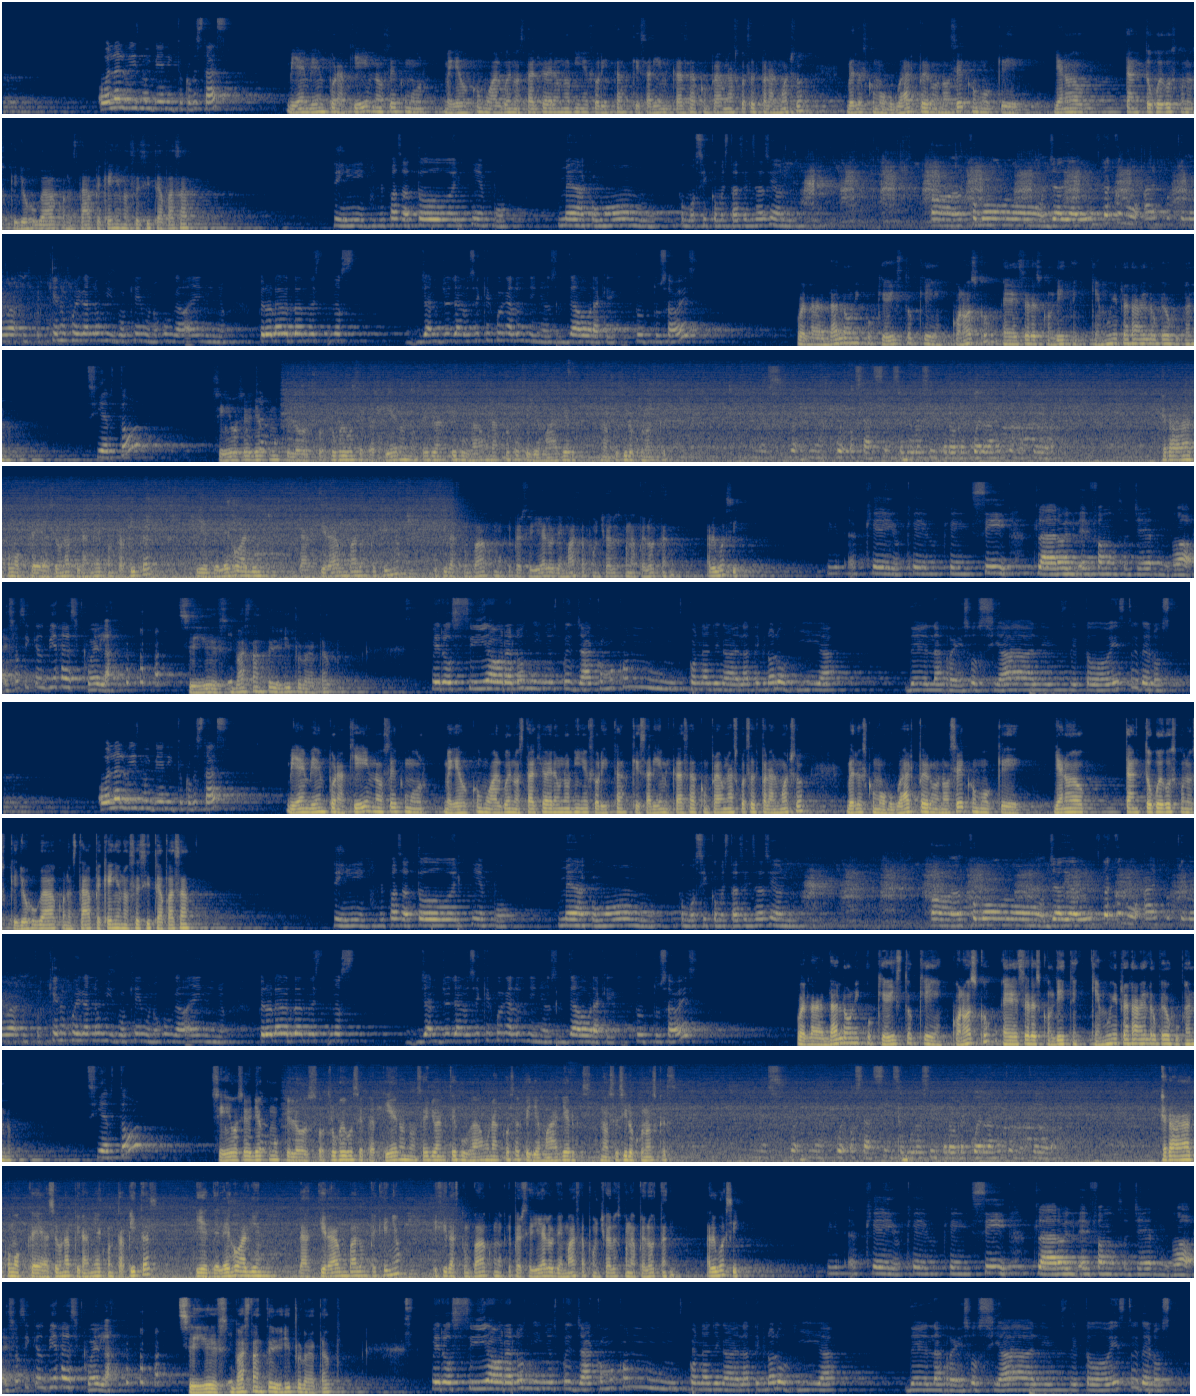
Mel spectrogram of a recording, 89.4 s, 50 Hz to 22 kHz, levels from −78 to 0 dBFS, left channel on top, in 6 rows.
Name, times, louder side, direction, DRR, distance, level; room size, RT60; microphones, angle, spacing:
voice 1, 1.2-2.7 19.0-21.2 21.8-23.1 23.4-24.9 26.5-32.6 33.0-34.1 34.8-38.4 45.8-46.5 47.9-48.0 54.1-57.9 69.9-75.9 76.4-76.5 79.9-84.9 85.8-89.1, right 1 dB, 5° right, 8 dB, 0.4 m, -31 dB
voice 2, 3.6-10.0 10.6-12.7 13.1-13.5 14.0-17.3 39.7-44.8 47.3-53.1 55.9-56.0 59.2-61.5 62.0-64.6 65.0-68.1 68.4-68.8 76.7-78.6, right 6 dB, 80° right, 13 dB, 0.3 m, -24 dB
Bird, 24.6-30.7, left 3 dB, 40° left, 1.2 m, -42 dB
sound 1, 48.2-65.3, left 1 dB, 90° left, 3.5 m, -36 dB
sound 2, 59.4-65.9, equal, 65° left, 2.2 m, -33 dB
14.5 x 9.3 x 4.9 m, 2.4 s
head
